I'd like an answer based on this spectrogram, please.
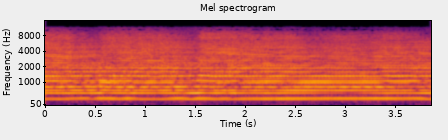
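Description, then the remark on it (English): A loud, steady train whistle blows continuously for several seconds, a sustained multi-tone blast with no talking over it. “No, I'm not going to compete with that whistle.”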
